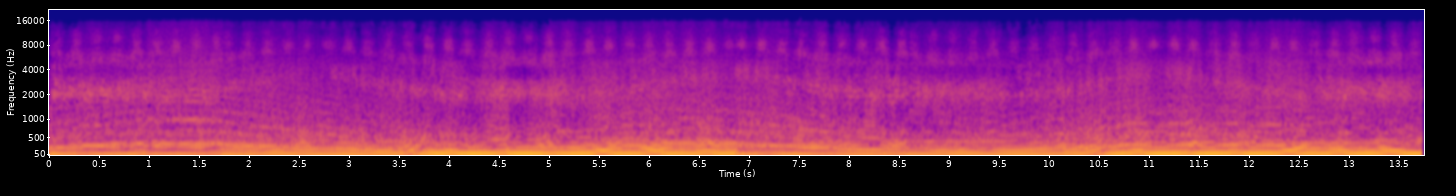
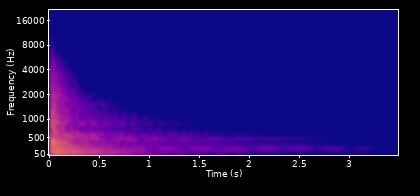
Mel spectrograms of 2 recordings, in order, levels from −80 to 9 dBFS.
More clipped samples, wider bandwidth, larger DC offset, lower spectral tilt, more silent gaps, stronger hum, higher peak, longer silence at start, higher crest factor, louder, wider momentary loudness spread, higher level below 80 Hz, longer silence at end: neither; first, 12.5 kHz vs 7 kHz; first, 1% vs under 0.1%; second, -6.5 dB/octave vs -8.5 dB/octave; neither; neither; first, -4 dBFS vs -12 dBFS; about the same, 0 s vs 0 s; second, 8 dB vs 24 dB; first, -15 LUFS vs -33 LUFS; second, 6 LU vs 28 LU; first, -14 dBFS vs -70 dBFS; second, 0 s vs 2.55 s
